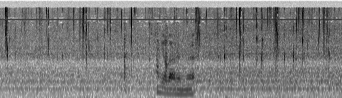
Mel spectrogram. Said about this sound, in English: And listen to you chew gum.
